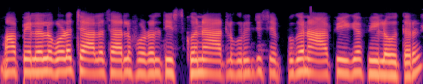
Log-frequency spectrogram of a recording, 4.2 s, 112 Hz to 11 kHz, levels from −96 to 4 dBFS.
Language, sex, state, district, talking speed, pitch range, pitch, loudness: Telugu, female, Andhra Pradesh, Srikakulam, 200 wpm, 200-220 Hz, 210 Hz, -14 LUFS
